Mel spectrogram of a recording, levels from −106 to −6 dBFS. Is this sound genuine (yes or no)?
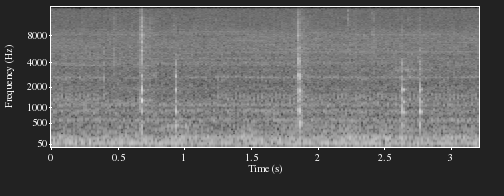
yes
